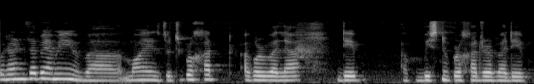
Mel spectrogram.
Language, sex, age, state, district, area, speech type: Assamese, female, 18-30, Assam, Lakhimpur, rural, spontaneous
